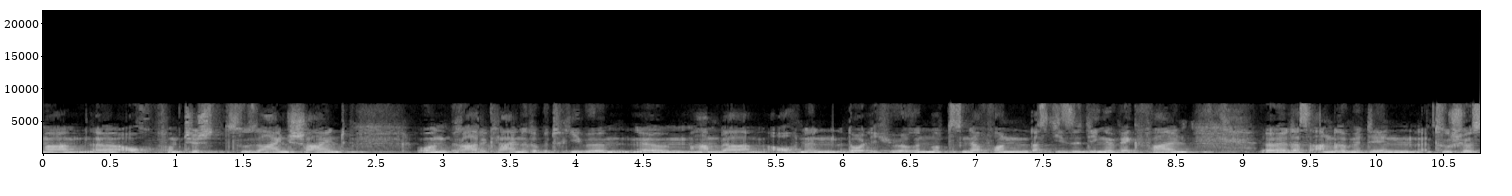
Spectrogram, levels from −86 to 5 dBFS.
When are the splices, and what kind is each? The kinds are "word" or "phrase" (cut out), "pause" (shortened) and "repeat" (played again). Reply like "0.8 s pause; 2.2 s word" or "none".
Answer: 3.1 s word; 6.0 s word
